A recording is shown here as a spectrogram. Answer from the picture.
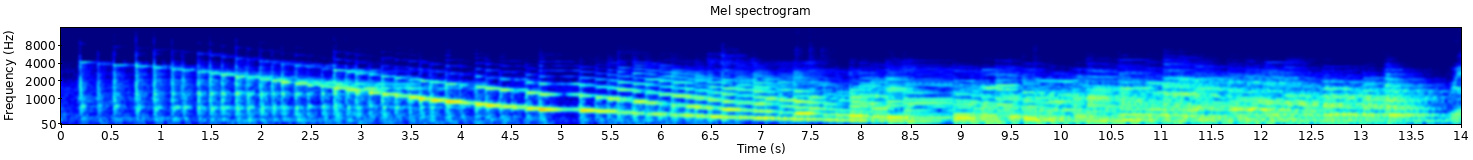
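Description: Otto Bach upright piano played one key at a time in a quick, steady descending run from the top treble down into the bass. Every key sounds, showing that all the keys play, and the bass at the end is rich.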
